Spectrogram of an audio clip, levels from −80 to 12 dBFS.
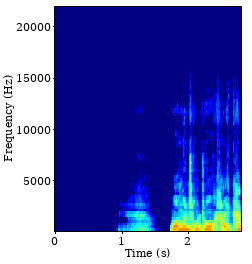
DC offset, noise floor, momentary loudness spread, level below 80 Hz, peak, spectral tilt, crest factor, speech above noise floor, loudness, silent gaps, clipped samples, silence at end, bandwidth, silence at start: under 0.1%; under -90 dBFS; 4 LU; -50 dBFS; -4 dBFS; -8 dB/octave; 18 dB; over 74 dB; -18 LUFS; none; under 0.1%; 0 s; 12.5 kHz; 1.2 s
